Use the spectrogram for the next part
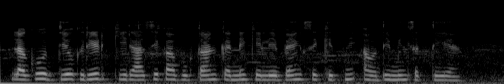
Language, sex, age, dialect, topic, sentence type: Hindi, female, 25-30, Kanauji Braj Bhasha, banking, question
